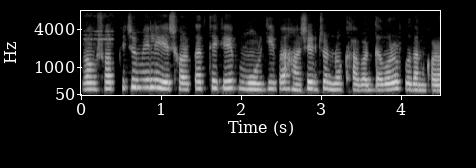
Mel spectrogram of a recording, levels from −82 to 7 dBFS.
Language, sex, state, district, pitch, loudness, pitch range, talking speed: Bengali, female, West Bengal, North 24 Parganas, 230 Hz, -17 LUFS, 210-245 Hz, 175 wpm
